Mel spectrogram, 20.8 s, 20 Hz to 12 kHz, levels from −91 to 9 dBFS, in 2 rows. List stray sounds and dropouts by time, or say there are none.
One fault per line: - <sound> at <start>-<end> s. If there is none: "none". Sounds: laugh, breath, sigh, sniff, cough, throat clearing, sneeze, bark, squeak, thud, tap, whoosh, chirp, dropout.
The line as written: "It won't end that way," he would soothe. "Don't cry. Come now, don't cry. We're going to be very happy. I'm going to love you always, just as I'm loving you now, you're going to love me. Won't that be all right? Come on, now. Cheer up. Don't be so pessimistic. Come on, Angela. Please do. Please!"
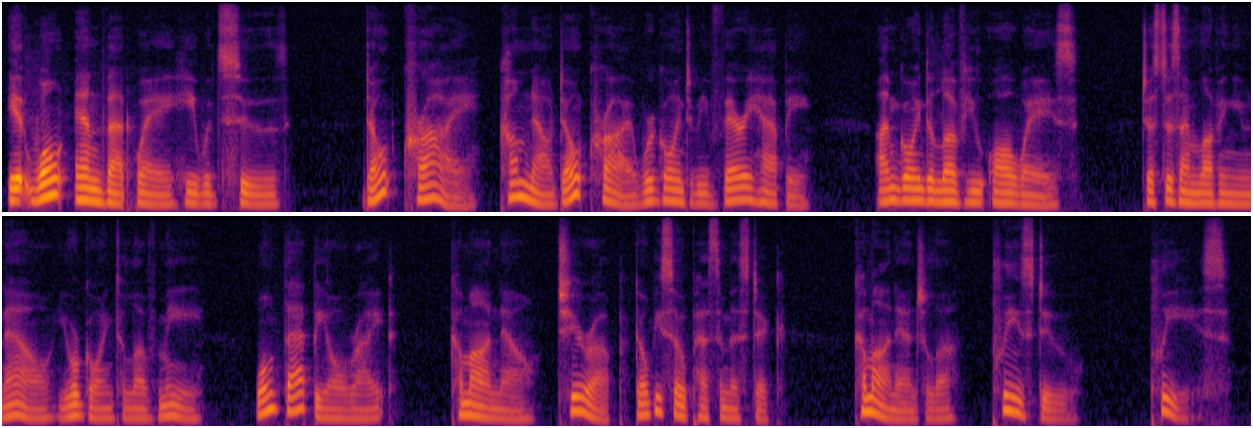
none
